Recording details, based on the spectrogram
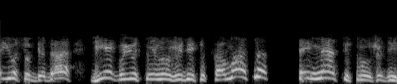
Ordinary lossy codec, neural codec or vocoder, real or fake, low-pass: MP3, 32 kbps; codec, 24 kHz, 3 kbps, HILCodec; fake; 7.2 kHz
